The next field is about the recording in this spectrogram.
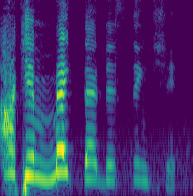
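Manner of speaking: heated, riled-up, agitated, insistent tone. Arguing back against another speaker's point: worked up, told to calm down. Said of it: "You gotta calm down".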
